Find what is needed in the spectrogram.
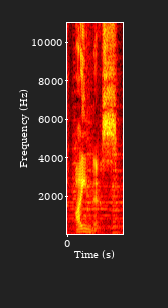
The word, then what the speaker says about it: Agnes: So here is Agnes, or I think they pronounce it in Swedish, Agnes, yes.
